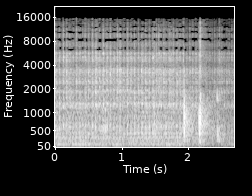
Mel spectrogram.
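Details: Continental RFCT455 duplex frost-free fridge: a fast rhythmic scrape and rattle as the evaporator fan blade hits built-up ice. The control board was not defrosting; the fix was resoldering cold joints and cleaning the relay contacts.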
